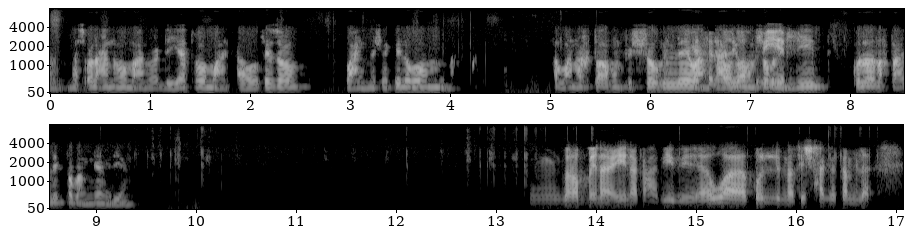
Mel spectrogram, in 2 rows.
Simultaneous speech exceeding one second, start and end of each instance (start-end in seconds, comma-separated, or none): 6.1-7.5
